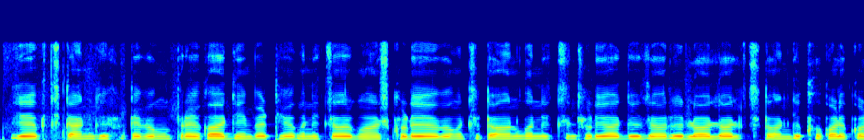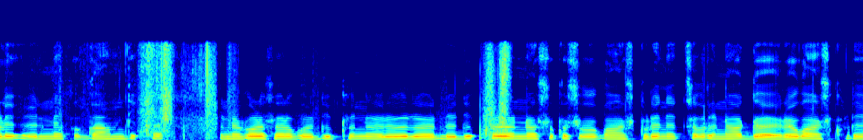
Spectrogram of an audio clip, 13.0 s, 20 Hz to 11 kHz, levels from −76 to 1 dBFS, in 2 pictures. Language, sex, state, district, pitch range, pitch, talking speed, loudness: Marwari, male, Rajasthan, Churu, 170-180 Hz, 175 Hz, 230 wpm, -27 LUFS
